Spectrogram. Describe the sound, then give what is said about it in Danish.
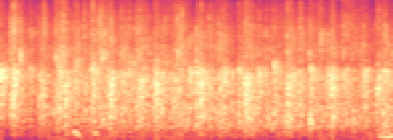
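Audience applause fills a hall at a Dansk Sprognævn event in Bogense: dense, steady clapping from many hands, holding an even level from start to end with no talk over it. “Må jeg se og høre en applaus på det?”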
